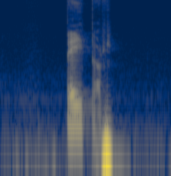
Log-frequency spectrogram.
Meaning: 1. pepper (Piper nigrum or the spice obtained from its berries) 2. pepper (Capsicum plants or their fruit used as vegetable or spice)
- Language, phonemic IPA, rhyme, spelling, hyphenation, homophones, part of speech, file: Dutch, /ˈpeː.pər/, -eːpər, peper, pe‧per, paper, noun, Nl-peper.ogg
